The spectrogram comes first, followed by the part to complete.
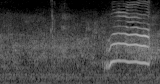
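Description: A black-and-white kitten meowing once, a single short call about half a second long near the end that rises in pitch at its start and then holds.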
